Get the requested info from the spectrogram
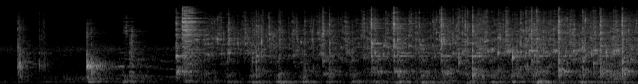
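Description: A wire whisk beating runny cake batter in an enamel pot: fast, steady swishing with the wires ticking against the pot's sides, starting about two seconds in after a few separate knocks.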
